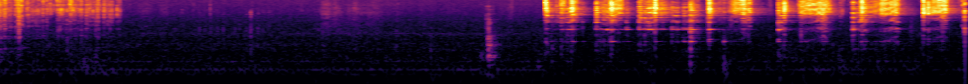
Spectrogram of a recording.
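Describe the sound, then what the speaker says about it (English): Sautéed vegetables are stirred into a pot of clam chowder. After a quiet stretch, a spoon scrapes and clinks in a quick, repeated rhythm of loud, close strokes. "stir those in"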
